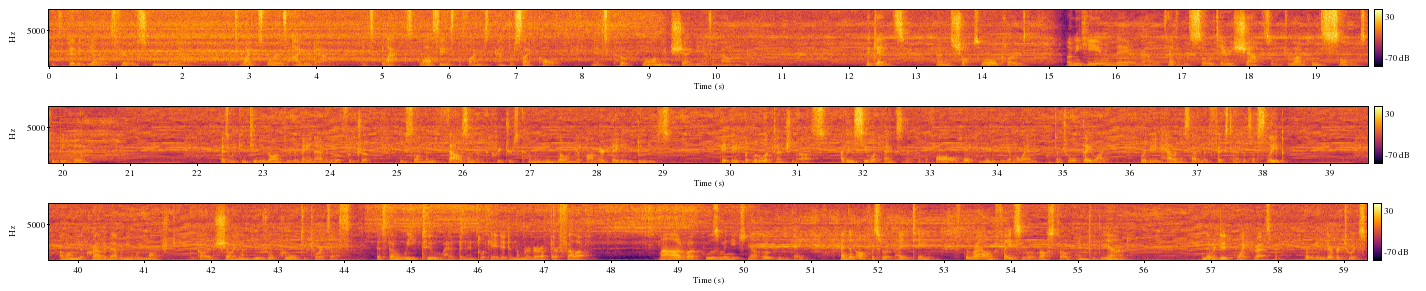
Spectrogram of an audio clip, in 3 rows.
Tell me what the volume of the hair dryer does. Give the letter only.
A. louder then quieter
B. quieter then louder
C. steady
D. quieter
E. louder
D.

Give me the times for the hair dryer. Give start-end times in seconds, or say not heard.
0.0-14.4.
